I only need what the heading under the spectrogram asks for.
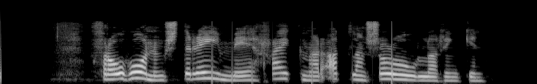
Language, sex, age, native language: Icelandic, male, 12, Icelandic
